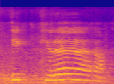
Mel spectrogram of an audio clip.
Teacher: لا اكراه لا اكراه نعم ممتاز اذا لا اكراه اكراه اذا هذا الكسر مع الساكن حرف الساكن هي اللي عطتني ترقيق الراء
